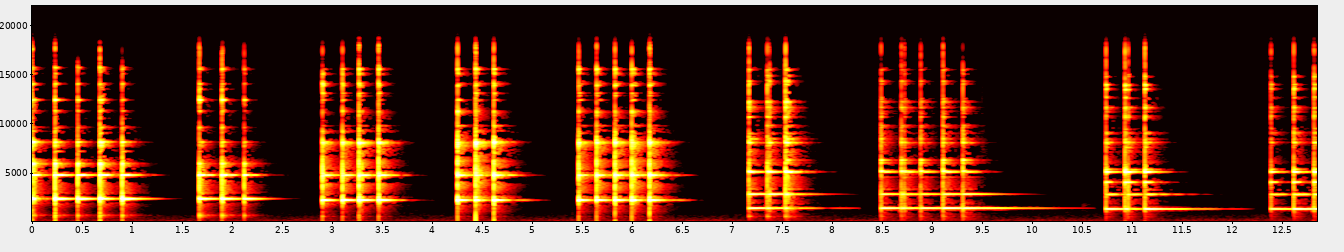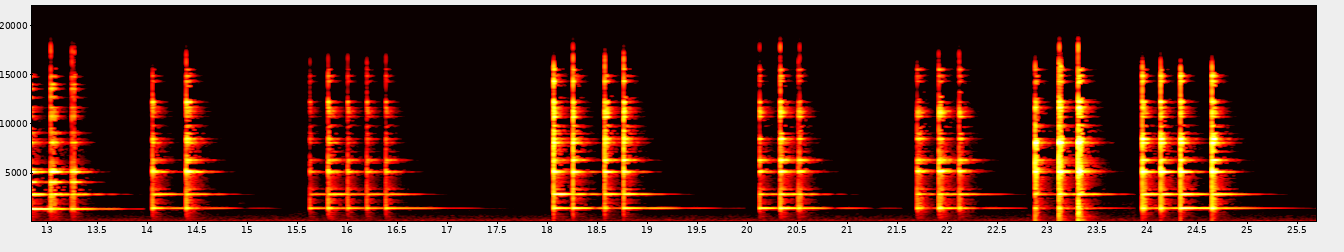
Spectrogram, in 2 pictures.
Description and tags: tapping glass
Empty and full glass dinging. Recorded with Zoom H2.
ding, glass, attention, toast, glasses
